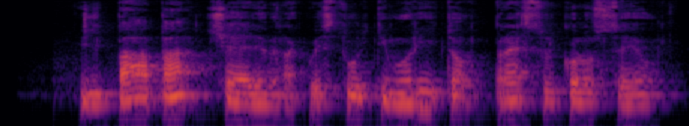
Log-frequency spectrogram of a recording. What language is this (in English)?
Italian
